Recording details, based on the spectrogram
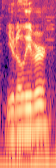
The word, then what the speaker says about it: Unilever: It's owned by Unilever, is that I say that right? Unilever? – Unilever? – Unilever, and they do test on animals.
